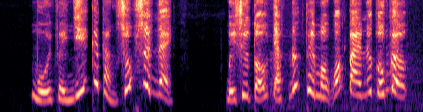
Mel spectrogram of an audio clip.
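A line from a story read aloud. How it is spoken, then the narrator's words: Furious yelling. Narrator (Vietnamese): Tôn Trọng Quân lại càng tức tối la lên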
